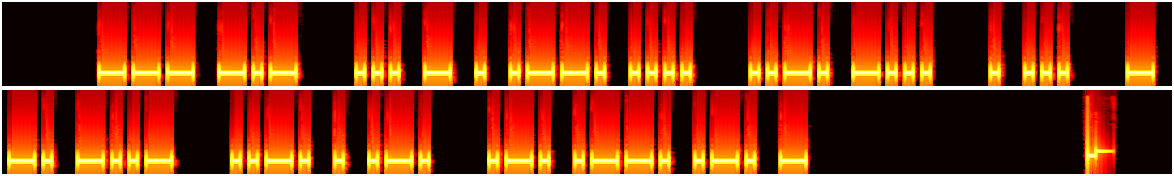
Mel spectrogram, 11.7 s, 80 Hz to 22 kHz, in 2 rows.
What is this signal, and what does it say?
Morse code, heard as a keyed tone, about 28 wpm, 700 Hz. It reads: OK STEPH FB ES TNX FER RPRT
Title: Practice QSO - Exchange 2 - Info - 28wpm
